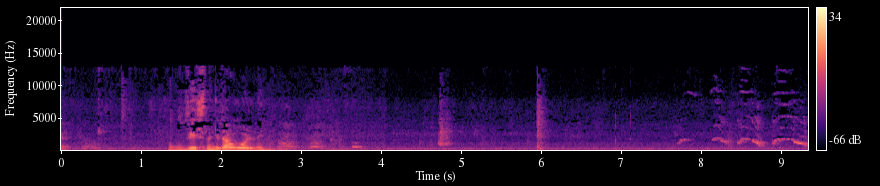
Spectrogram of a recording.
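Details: Dachshund, a pet sausage dog, gives a drawn-out whining howl that rises and then falls over about a second. Fainter squeaky sounds and soft voices follow indoors.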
